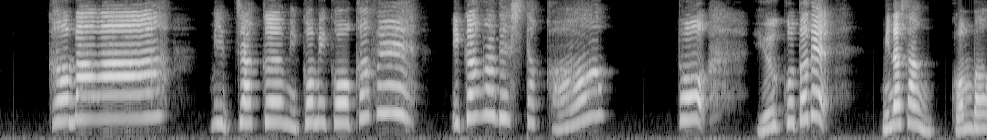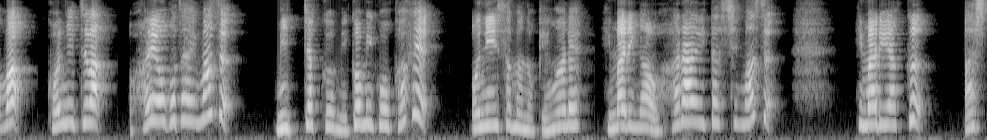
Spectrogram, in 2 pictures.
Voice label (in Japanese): フリートーク, ASMR; バイノーラル; 密着みこみこカフェ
